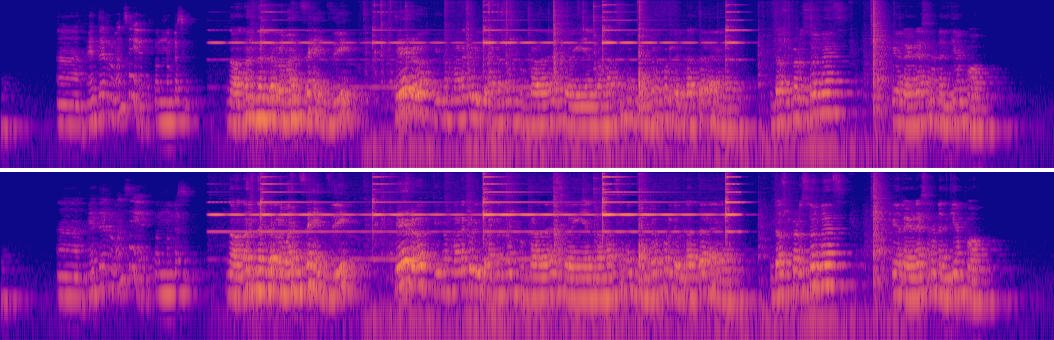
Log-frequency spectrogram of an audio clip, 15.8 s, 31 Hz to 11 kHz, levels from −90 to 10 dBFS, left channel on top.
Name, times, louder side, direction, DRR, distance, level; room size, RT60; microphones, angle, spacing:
voice 1, 0.8-2.8 5.9-6.1, left 1 dB, 55° left, 0 dB, 1.7 m, -40 dB
sound 1, 3.1-11.1, right 9 dB, 30° right, 0.4 m, -29 dB
voice 2, 3.4-5.2 5.9-11.1 11.5-12.6 13.3-14.7, right 2 dB, 80° right, 0 dB, 2.8 m, -30 dB
sound 2, 5.4-14.3, left 2 dB, 30° left, 1.9 m, -44 dB
15.0 x 7.7 x 2.7 m, 0.80 s
head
